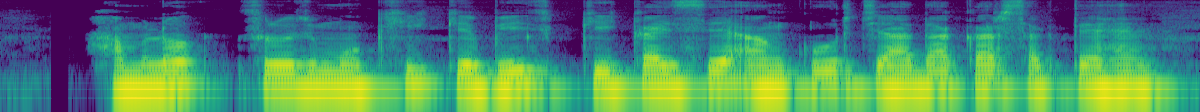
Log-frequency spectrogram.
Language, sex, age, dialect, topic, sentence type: Magahi, male, 18-24, Southern, agriculture, question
